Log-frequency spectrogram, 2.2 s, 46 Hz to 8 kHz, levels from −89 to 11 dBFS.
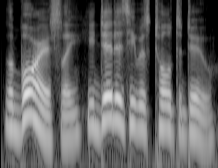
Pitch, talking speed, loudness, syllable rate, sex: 150 Hz, 245 wpm, -17 LUFS, 5.8 syllables/s, male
